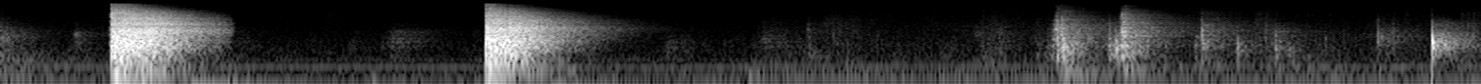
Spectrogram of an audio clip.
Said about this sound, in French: Vous tirez des coups de revolver dans le salon, maintenant? N'ayez pas peur, c'était le deuxième et dernier coup.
